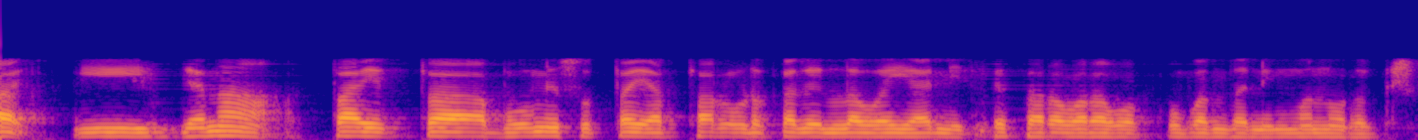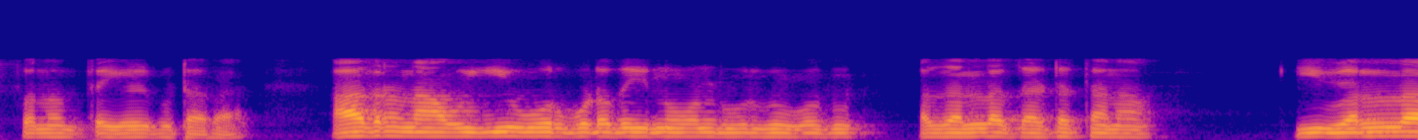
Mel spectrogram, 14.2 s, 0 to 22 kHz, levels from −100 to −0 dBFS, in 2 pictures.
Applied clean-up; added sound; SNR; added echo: neural mask model DeepFilterNet 3.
